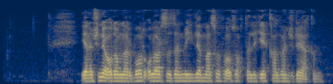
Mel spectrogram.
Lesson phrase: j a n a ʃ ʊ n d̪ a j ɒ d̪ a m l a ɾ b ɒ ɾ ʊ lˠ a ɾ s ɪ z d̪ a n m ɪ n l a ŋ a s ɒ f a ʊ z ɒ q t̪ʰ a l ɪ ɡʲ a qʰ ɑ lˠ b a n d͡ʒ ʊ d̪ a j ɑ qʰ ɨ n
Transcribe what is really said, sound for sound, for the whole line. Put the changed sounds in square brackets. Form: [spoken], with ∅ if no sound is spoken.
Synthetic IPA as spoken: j a n a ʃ ʊ n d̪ a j ɒ d̪ a m l a ɾ b ɒ ɾ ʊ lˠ a ɾ s ɪ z d̪ a n m ɪ [ŋ] l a [m] a s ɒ f a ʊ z ɒ q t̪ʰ a l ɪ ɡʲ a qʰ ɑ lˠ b a n d͡ʒ ʊ d̪ a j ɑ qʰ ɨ n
